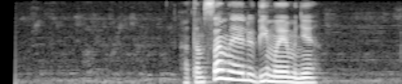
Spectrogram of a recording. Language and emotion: Russian, positive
